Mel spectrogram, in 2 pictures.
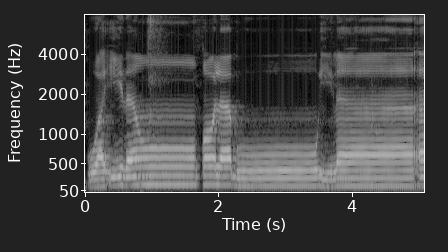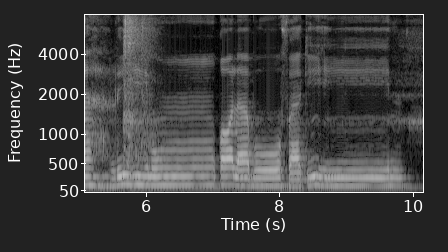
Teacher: ketika ada nun mati ketemu qaf ya, sudah kita bahas yang lalu, gunahnya ditafkhimkan, ditebalkan. Tidak kita baca wa idzan qalab, tapi wa idzan ya, karena ketemu huruf qaf ya. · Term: gunahnya ditebalkan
